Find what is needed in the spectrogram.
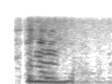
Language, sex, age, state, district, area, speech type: Manipuri, female, 60+, Manipur, Kangpokpi, urban, conversation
